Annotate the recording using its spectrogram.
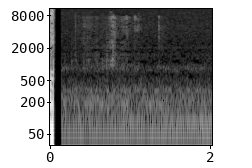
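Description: Faint steady low hum with a few soft, quiet ticks just under a second in.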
